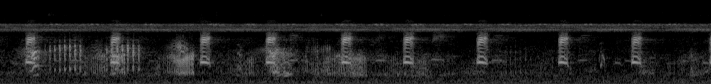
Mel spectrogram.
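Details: Frog chorus with short rattling trills and pulsed croaks in the first seconds, followed by evenly spaced crisp clicks nearly every second, backed by a constant high-pitched insect tone.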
